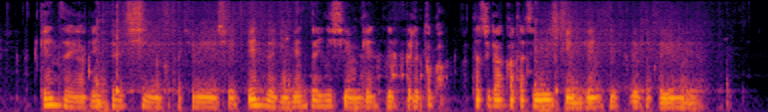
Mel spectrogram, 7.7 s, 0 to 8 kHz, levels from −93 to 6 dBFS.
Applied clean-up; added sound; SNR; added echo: neural mask model RNNoise.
